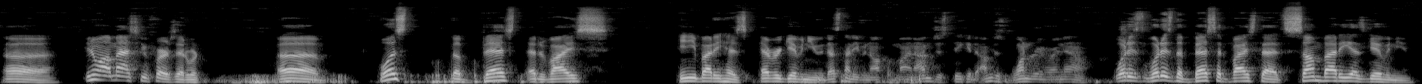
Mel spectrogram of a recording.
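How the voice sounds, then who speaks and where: A man's voice: medium pitch, lively intonation, normal speed. A man hosting a podcast in casual, slangy, informal conversation. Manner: slangy, informal, often saying "bro". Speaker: podcast host.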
